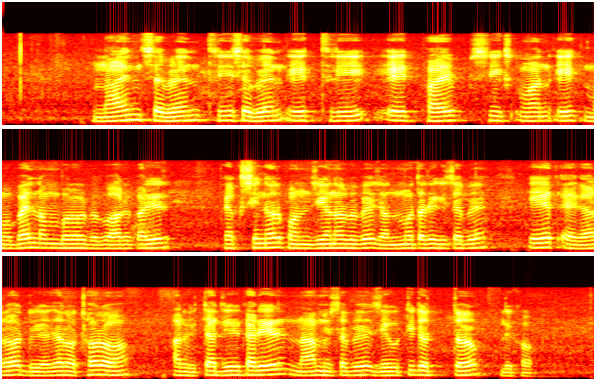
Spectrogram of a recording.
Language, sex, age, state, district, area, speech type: Assamese, male, 45-60, Assam, Nalbari, rural, read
